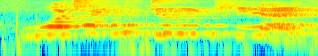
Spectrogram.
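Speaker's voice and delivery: put-on high little girl voice; girl teasing the dog; cheeky child. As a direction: tease the dog lightly. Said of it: "Small to the dog".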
